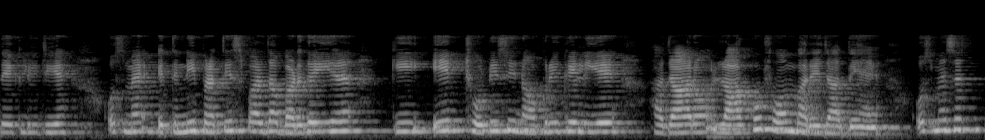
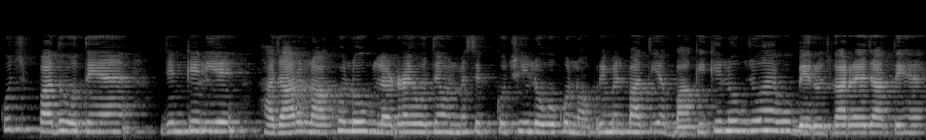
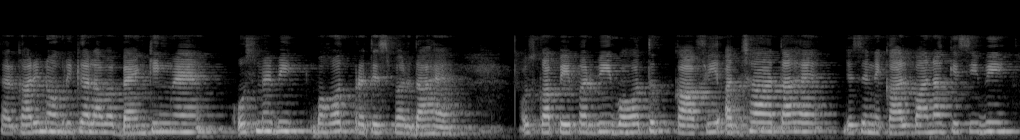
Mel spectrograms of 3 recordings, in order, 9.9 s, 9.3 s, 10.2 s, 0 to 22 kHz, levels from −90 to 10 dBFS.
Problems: constant background noise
